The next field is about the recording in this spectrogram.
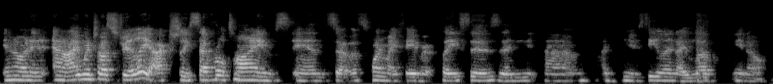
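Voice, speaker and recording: A woman's voice: fairly low pitch, steady tone, fairly quick, hardly any pauses, fairly bright tone, low-quality recording. A woman in her fifties, a guest in an interview, speaking earnestly and from the heart with many "you know" fillers. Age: 50s. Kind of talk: casual interview chat.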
